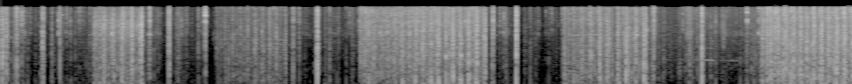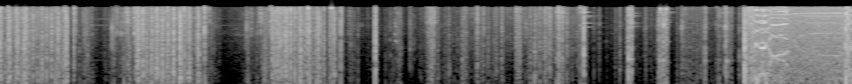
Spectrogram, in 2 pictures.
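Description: Metal bench plane taking repeated strokes along the edge of a wooden strip: a series of swishing shaving strokes, each under a second, with short pauses between. Near the end a benchtop thickness planer comes in much louder, with a steady whine.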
